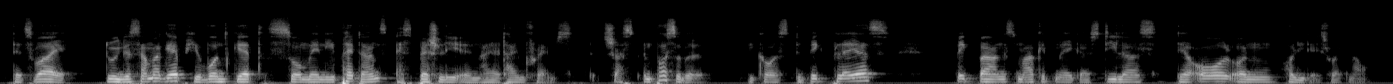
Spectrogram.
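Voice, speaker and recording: A man with a non-native accent speaks at medium pitch and a moderate pace in a dark, mellow tone, his loudness swinging widely while his pitch variation stays ordinary, over a quiet background. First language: not English. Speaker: trading software seller and tutor. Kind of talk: screen-share tutorial. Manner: hesitant, many fillers.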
